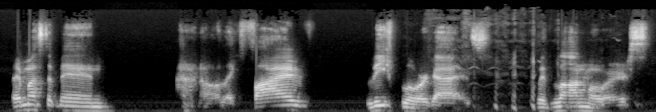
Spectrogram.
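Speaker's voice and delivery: normal talking voice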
